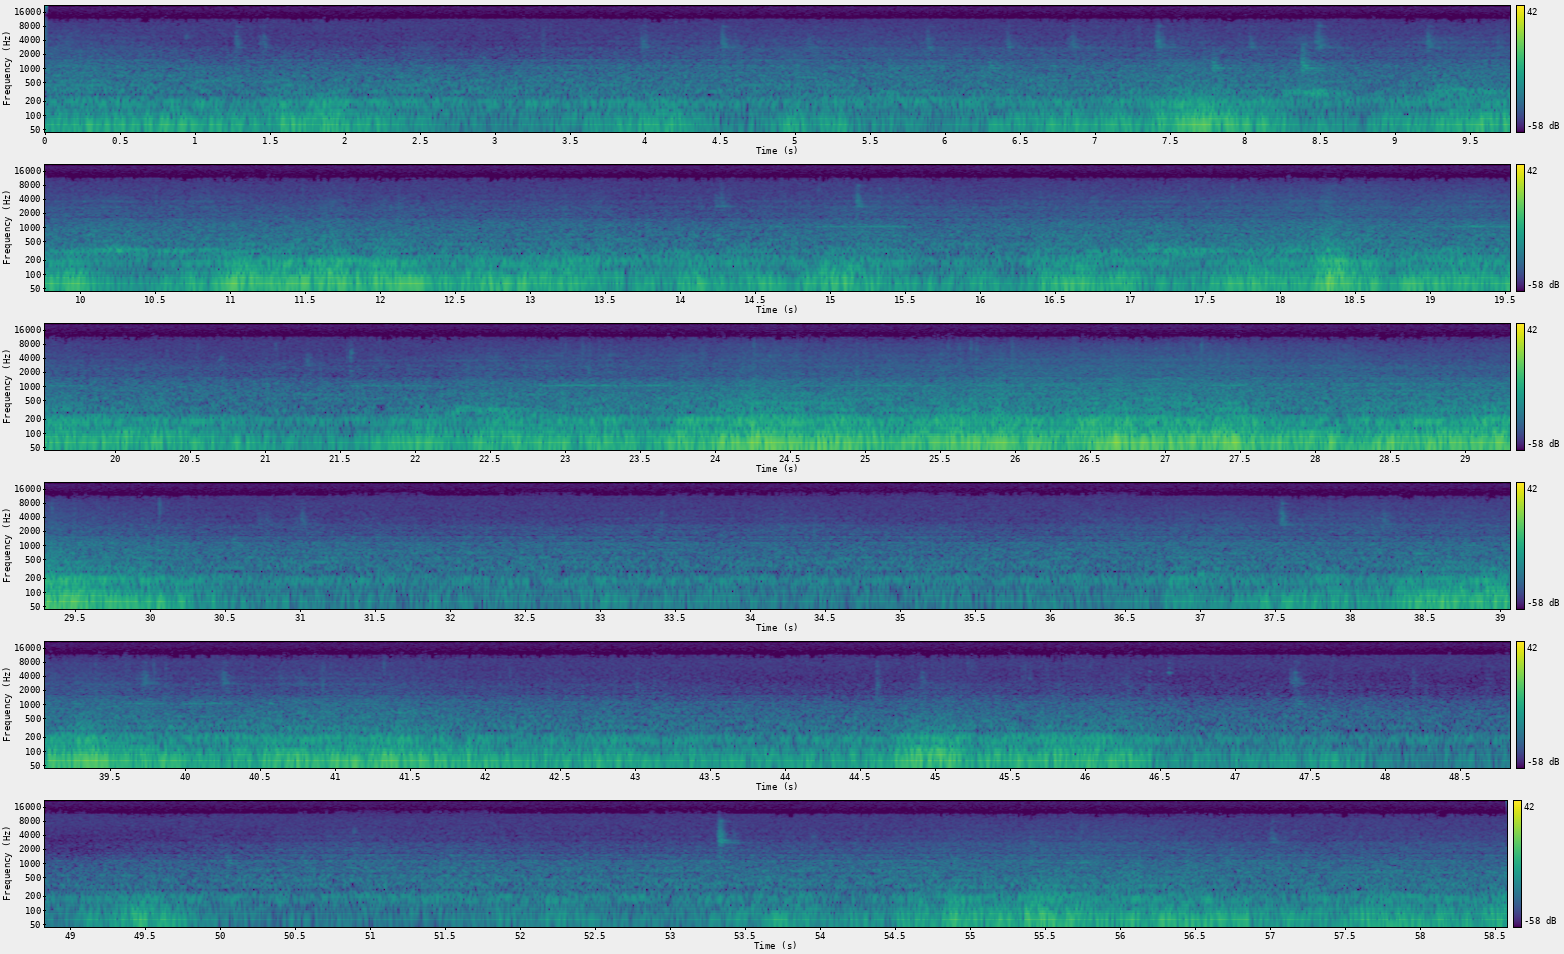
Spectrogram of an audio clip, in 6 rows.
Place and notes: Trégastel, France - Wind From Inside a chimney vent
Des vent violent entendus depuis l'intérieur de la cheminée.
Wild wind from inside a chimney vent.
/Oktava mk012 ORTF & SD mixpre & Zoom h4n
